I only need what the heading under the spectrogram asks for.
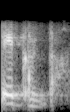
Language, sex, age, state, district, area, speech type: Hindi, female, 60+, Madhya Pradesh, Gwalior, rural, conversation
